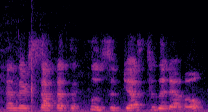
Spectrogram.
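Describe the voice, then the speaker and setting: A woman's voice: medium pitch, fast talker. A woman chiming in casually during a chat. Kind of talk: casual interjections. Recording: noisy, dull lo-fi stream audio.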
